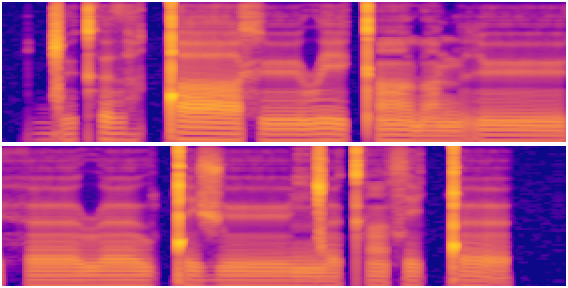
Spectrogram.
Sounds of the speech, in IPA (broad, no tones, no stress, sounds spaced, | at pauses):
ɡ͡ǀ ø kʰ ə ð a̤ ǃ aː x øː ɹ e kʼ ã ɳ ã ŋ r øː h œː ɹ œː u̯ ǃ e ʒ øː ŋ͡ǀ œ kʰ ã s e ǃ œ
